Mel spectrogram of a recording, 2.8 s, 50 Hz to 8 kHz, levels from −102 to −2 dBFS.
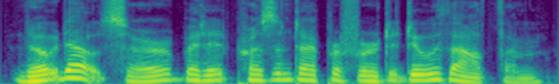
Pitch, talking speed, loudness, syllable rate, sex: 145 Hz, 260 wpm, -17 LUFS, 5.8 syllables/s, male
